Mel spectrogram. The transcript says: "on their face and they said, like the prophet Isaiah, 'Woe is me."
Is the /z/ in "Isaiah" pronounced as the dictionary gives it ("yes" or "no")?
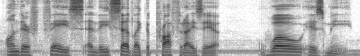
yes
